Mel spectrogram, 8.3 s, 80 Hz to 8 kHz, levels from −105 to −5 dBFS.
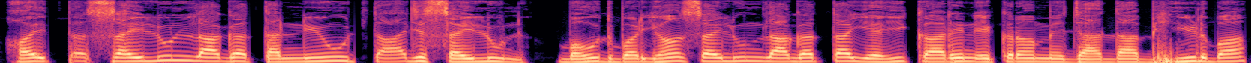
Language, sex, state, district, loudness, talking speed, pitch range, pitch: Bhojpuri, male, Jharkhand, Sahebganj, -15 LUFS, 130 wpm, 150-175 Hz, 160 Hz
